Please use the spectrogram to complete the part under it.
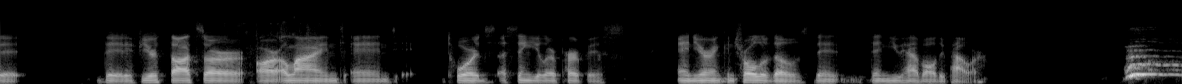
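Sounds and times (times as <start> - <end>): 
speech: 0.0 - 0.3, 1.0 - 9.9
dog bark stretching into a howl: 11.2 - 11.8.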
